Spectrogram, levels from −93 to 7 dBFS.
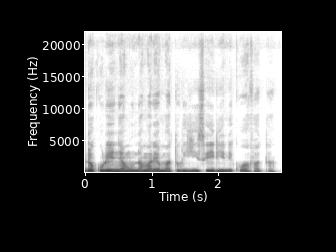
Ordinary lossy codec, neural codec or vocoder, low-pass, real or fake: none; none; none; real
